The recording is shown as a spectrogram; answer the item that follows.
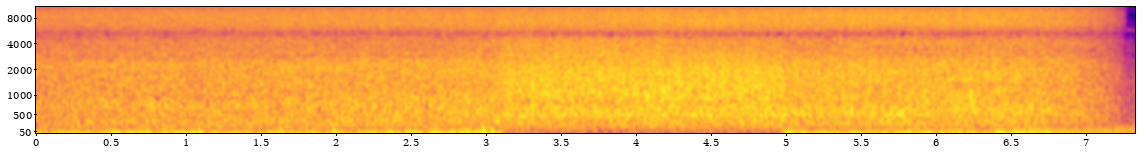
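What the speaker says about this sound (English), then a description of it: "We found the big waterfall." A big waterfall roars with a steady, dense rush of falling water, loud and close, filling the whole scene with continuous broadband hiss and no voices.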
